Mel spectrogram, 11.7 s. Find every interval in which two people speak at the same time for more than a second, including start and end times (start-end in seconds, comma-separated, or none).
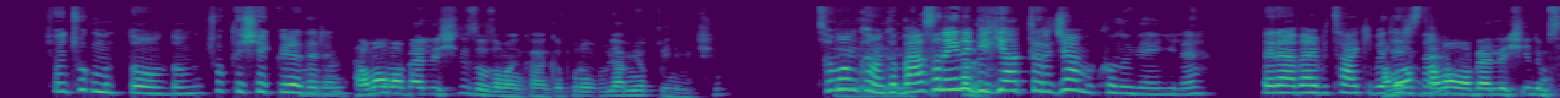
6.2-7.5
